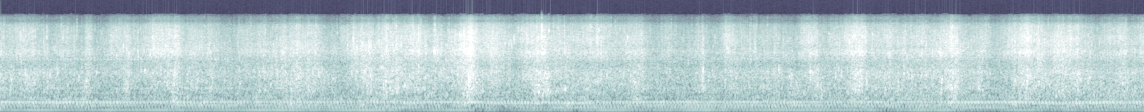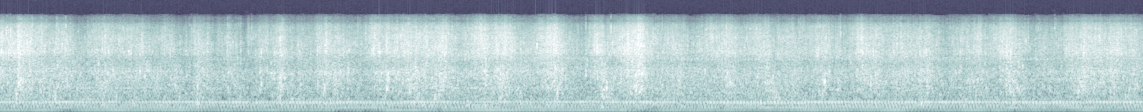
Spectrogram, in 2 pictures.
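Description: A small boat's engine idling with a steady hum, over the irregular wash and splash of sea water.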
